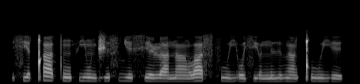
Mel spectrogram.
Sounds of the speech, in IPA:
sʲa ǃatũf jũd͡ʒɨsʎɪ xɪ ɭanãlˠas fujosʲonɨ ðãǃu jɪ

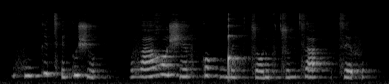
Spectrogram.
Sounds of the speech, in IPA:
fukɪ t͡sʼekʊʃʊ | vaʁɔ ʃɛ̃f kɔkŋ͡ǃɛ̃k t͡sɔɾũfd͡zont͡sa | t͡sɛf

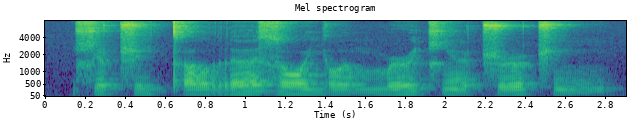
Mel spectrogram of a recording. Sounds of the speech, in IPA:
ɕʌʈ͡ʂitʼʌlˠrɜ zɔj ɔə̯mːə˞ t͡ɕẽə̯ʈ͡ʂə˞ ʈ͡ʂĩ

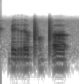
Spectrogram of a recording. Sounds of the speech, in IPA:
ɽɪrə pʼɔ̤pʼʌ

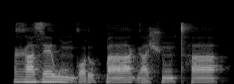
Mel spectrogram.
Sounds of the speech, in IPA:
ɣa˦zɛ˦wũ˨ɡɔ˨ ɾʊ˦k͡paː˨˦ɡa˨ ʃũ˨tʰa˦

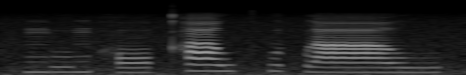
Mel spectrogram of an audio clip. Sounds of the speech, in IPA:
muː˨˧mhɔː˨˧ kʰaː˥wkʷʰɐ˥k̚ laː˥w

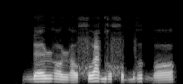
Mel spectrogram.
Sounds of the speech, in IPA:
ɠɜɹɔɹɒ χʷɑɡuχʷə bʊ ɠɔ

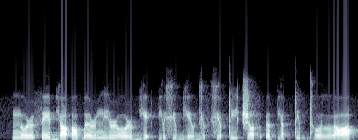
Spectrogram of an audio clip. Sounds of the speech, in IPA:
noɹθe bʲɒ ʔɔɓəɹniɹoɹ bʲeʔ pʲoxʲobʲeʊ̯ ɡʲoθxʲɔʔti t͡ʃɔθ ʔəpʲɒtːibdʱo lːɒ

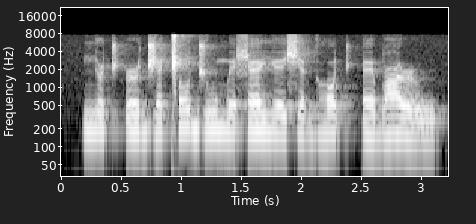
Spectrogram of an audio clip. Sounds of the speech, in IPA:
ɲə˞t͡ʃʼə˞ d͡ʒɛǁo d͡ʒu meɬɛ je ɕɛɡʱɔ t͡ʃʼɛb ʕə˞w

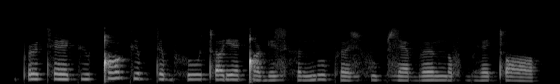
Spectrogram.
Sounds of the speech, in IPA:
pʼə˞tʰɛkʲu ǃɔkʲʌbtəb hutʼʌ ɾʲɛǃɔɖɾʲəzhə ŋupʰœzfub zæbœŋʌfbʱɛ tʼɔ

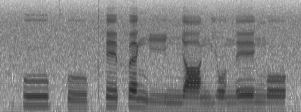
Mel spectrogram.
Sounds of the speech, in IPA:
puː˦pʰuː˨ pʰe˦fɛ˦ŋiː˨ ɲaː˨ŋjo˨n eː˦ŋo˦

